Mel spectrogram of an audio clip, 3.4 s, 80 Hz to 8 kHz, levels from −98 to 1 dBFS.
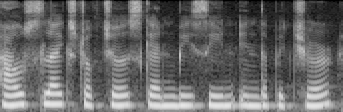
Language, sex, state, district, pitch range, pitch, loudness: English, female, Assam, Kamrup Metropolitan, 205-220 Hz, 210 Hz, -17 LUFS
